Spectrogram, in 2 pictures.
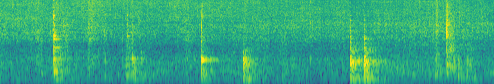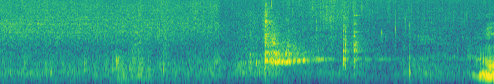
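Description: Tofu scramble sizzles softly in a frying pan as water bubbles at the bottom, with intermittent scraping stirs and light utensil taps spread across the stretch, no voices.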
